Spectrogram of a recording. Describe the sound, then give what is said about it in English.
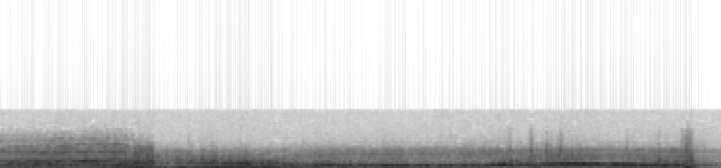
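A loud, steady thunderstorm roar with a howling, whistling wind that rises and falls, broken by a couple of sharp cracking bursts. No voices. “That's just the storm.”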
